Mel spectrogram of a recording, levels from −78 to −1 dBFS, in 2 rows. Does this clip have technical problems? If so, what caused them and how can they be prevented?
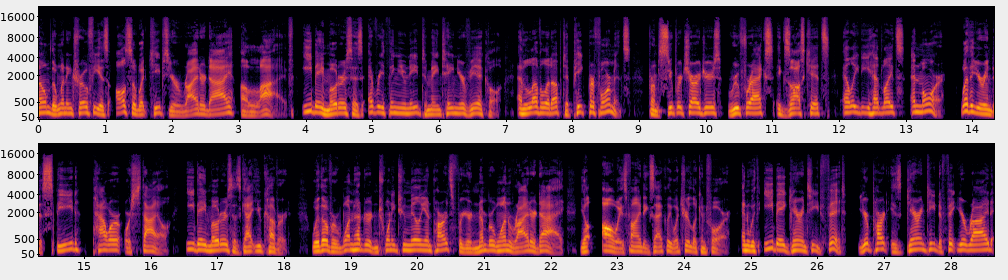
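Yes, there is short concealed packet loss twice: about 40 ms at 11.79 to 11.85 s and about 20 ms at 17.19 to 17.23 s. Audio arrived too late for the decoder, which extended the preceding sound and crossfaded back, heard as a brief smear. On a spectrogram each gap shows smoothed, repeated harmonics or uniform noise with detail missing; the waveform shows a short repeated cycle. A larger jitter buffer or forward error correction would prevent it.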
